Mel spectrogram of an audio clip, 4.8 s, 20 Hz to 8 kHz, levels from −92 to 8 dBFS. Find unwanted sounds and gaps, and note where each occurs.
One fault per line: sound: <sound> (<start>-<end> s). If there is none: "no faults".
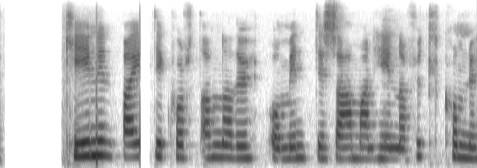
sound: dropout (1.4-1.5 s)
